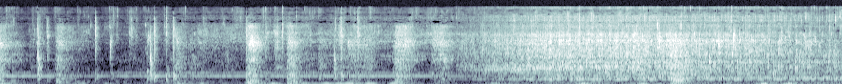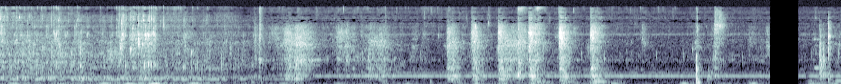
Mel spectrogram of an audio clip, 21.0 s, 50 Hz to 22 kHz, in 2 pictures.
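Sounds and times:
water pouring into wok: 5.7s - 13.7s.

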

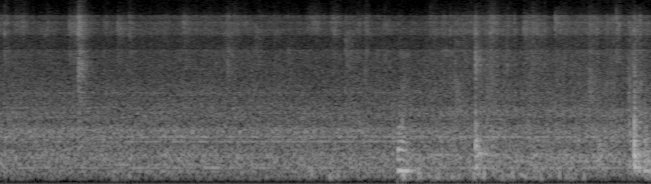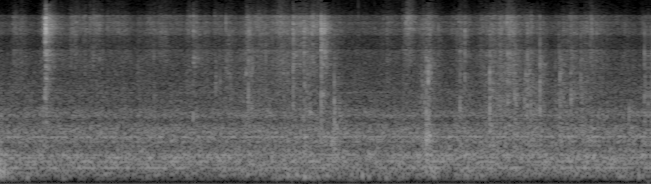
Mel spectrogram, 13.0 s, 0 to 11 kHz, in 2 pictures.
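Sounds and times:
paper rustling and crinkling: 4.7s - 13.0s.

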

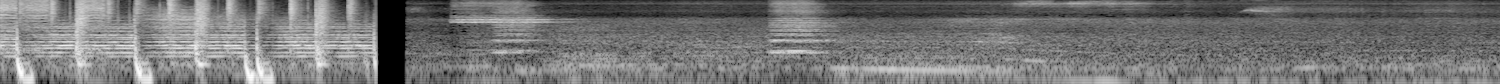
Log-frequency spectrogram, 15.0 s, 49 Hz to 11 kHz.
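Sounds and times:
traffic noise: 4.1s - 15.0s
vehicle horn toots: 4.5s - 5.7s, 7.7s - 8.4s.

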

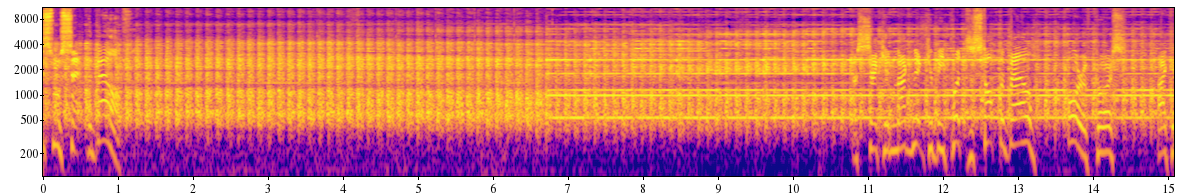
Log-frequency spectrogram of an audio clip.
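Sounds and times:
steam chuffing from speaker: 0.0s - 15.0s
locomotive bell ringing: 6.7s - 15.0s.

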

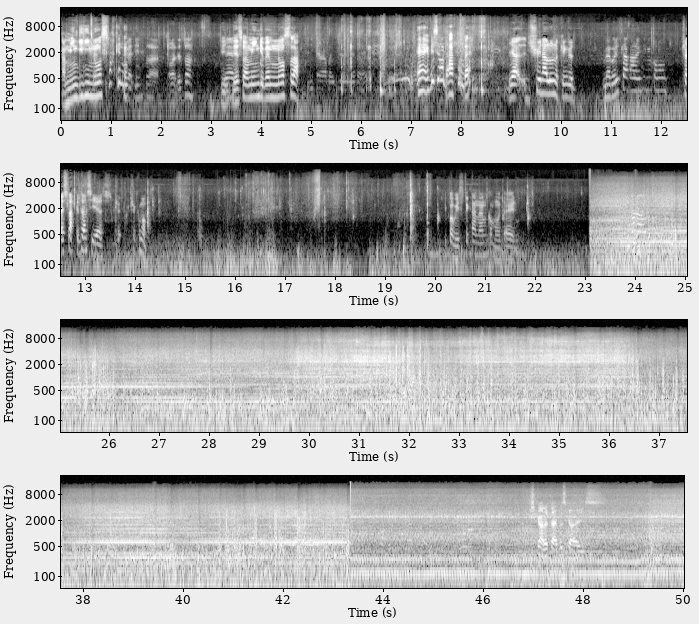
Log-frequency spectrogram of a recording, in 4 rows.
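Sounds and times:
outboard motor running: 0.0s - 9.2s, 23.1s - 50.0s
wind rushing: 21.6s - 50.0s
water rushing past: 23.1s - 50.0s.

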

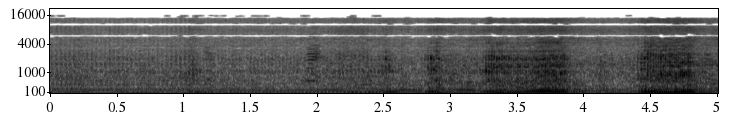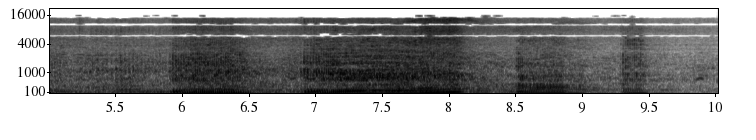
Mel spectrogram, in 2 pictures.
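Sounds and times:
off-road vehicle engine revving: 0.0s - 10.0s.

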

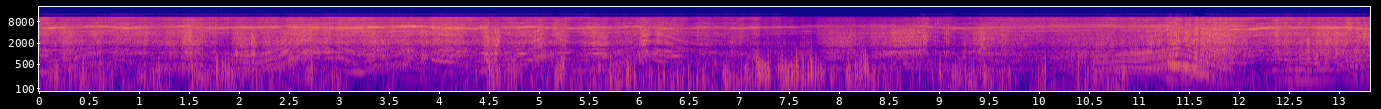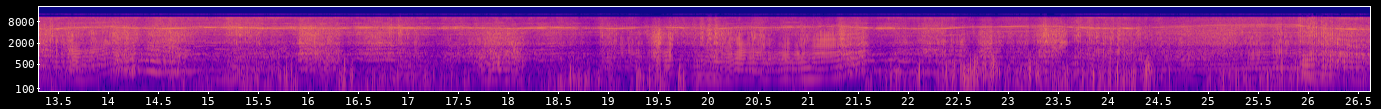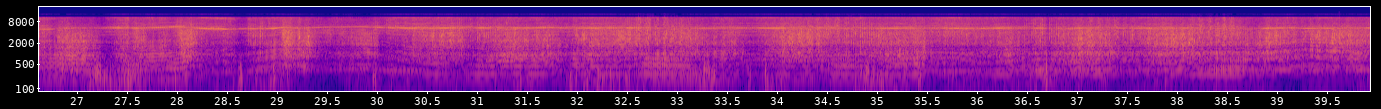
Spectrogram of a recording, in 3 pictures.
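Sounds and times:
helicopter rotor noise: 0.0s - 39.9s
high whine of electric motor: 0.0s - 39.9s.

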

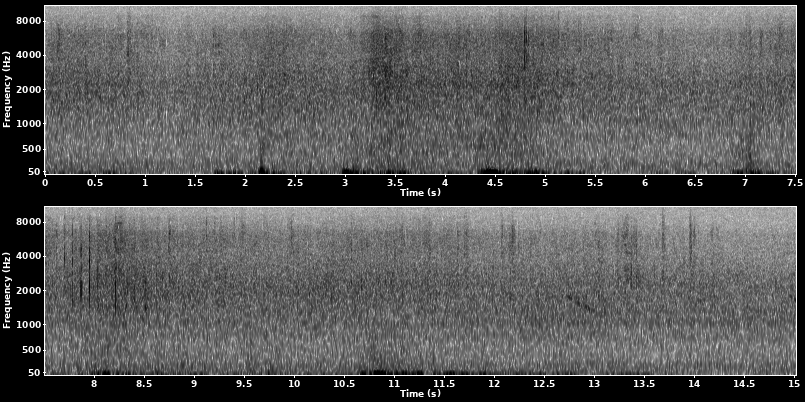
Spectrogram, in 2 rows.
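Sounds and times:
rain hissing: 0.0s - 13.7s.

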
